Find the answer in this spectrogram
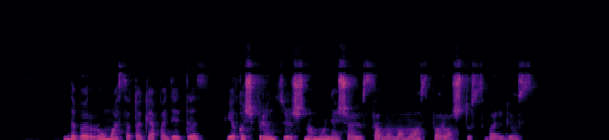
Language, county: Lithuanian, Kaunas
